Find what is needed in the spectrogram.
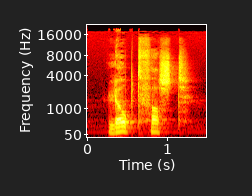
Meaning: inflection of vastlopen: 1. second/third-person singular present indicative 2. plural imperative
- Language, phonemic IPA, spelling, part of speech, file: Dutch, /ˈlopt ˈvɑst/, loopt vast, verb, Nl-loopt vast.ogg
